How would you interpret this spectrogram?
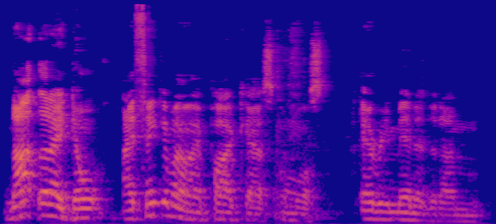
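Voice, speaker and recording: A man's voice: medium pitch, big pitch swings, fast talker, a bit bright. A man in his twenties hosting a casual podcast chat, laid-back and swearing freely, in a small studio room. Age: 20s. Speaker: podcast host.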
